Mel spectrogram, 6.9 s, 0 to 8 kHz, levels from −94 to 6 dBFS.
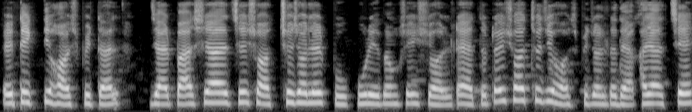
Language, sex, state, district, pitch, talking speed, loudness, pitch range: Bengali, female, West Bengal, Dakshin Dinajpur, 240 Hz, 165 wpm, -17 LUFS, 230-265 Hz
